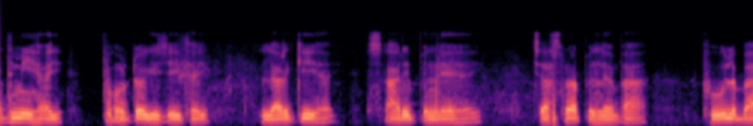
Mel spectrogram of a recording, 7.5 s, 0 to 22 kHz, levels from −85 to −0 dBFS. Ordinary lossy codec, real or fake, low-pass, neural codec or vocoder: none; real; none; none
